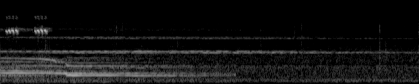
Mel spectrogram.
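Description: A synthesized sound-effect sting of several held tones with a pulsing high beep. The beep stops about half a second in, and the tones then drop in pitch and fade away.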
